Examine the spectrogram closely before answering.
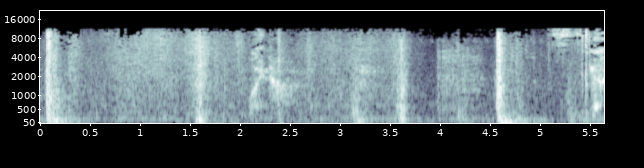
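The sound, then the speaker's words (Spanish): Several sharp thunks of car doors closing, spaced a second or two apart, with rustling and shuffling in between as people settle in; a voice speaks briefly. “Se montan en él.”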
